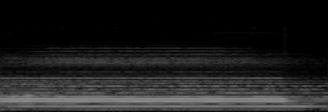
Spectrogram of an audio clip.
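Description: Vocal ensemble holding a sustained chord in a Renaissance polyphonic motet, released about three and a half seconds in, the sound then dying away slowly in the church's long reverberation.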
